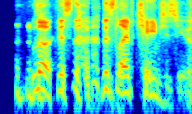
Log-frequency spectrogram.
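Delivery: put-on brooding, dark, edgy tough voice. Reading a character's narration aloud again, mocking it: put-on dark deep voice. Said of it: "She has a really dark, like, deep voice".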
